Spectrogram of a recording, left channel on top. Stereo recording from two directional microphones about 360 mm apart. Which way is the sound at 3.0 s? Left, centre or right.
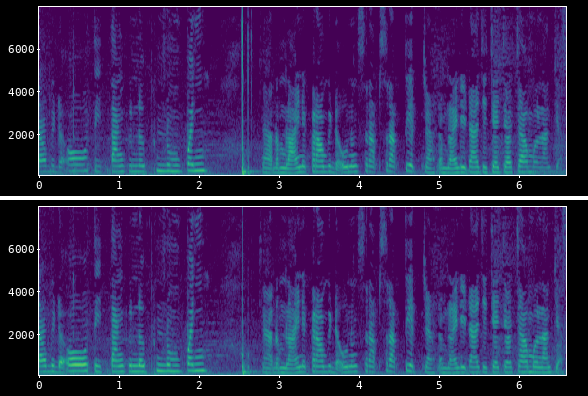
Left.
